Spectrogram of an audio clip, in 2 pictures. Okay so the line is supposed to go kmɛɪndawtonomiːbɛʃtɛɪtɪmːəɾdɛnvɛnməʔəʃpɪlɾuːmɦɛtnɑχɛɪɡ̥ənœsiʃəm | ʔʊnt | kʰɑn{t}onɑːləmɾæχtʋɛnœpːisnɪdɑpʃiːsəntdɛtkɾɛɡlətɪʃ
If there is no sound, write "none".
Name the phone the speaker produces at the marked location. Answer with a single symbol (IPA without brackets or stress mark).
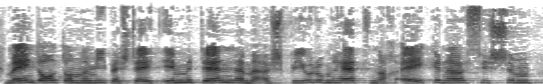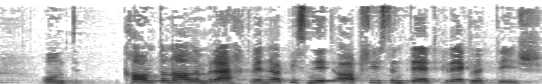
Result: t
